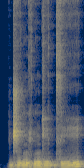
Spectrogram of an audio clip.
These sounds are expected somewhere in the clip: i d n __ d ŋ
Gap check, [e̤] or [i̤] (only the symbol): e̤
